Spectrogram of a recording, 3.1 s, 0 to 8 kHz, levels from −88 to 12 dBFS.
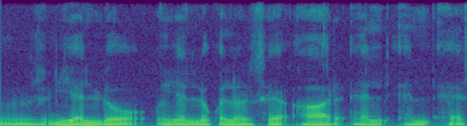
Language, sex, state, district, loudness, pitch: Hindi, male, Delhi, New Delhi, -14 LUFS, 125 Hz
